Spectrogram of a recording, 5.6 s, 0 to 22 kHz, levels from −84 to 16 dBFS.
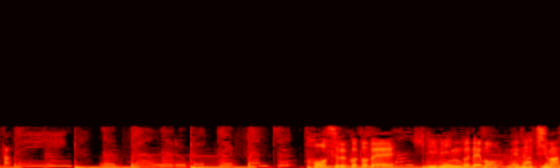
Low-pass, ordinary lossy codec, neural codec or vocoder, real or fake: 5.4 kHz; none; vocoder, 44.1 kHz, 128 mel bands every 512 samples, BigVGAN v2; fake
